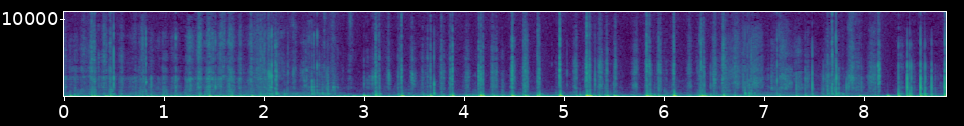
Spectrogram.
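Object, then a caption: Plastic hairbrush. Fingernails scratch the plastic bristles and back of a lilac plastic detangling hairbrush held upright in front of the face. The result is a rapid, irregular stream of short, dry scratches and clicks, heavy in the low end with faint bright edges.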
